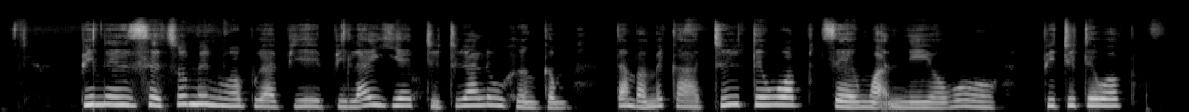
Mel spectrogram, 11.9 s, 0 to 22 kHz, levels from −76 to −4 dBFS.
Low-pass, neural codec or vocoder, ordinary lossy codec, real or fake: 10.8 kHz; autoencoder, 48 kHz, 128 numbers a frame, DAC-VAE, trained on Japanese speech; MP3, 96 kbps; fake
